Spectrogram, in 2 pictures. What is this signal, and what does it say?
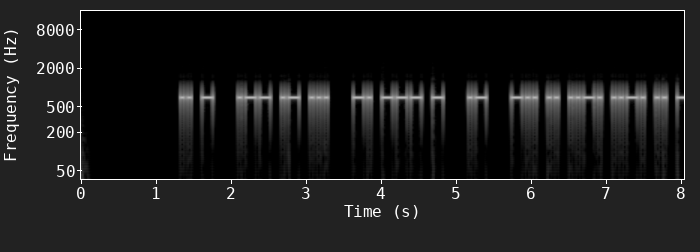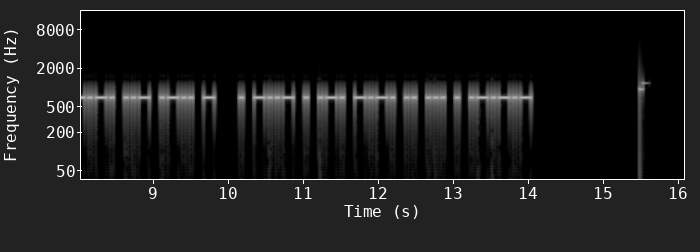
Morse code, heard as a keyed tone, about 25 wpm, 700 Hz. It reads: IT WAS NOT A DIFFICULT EXERCISE.
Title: Sentences from Top 1000 Words - Review Part 4 - 25wpm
